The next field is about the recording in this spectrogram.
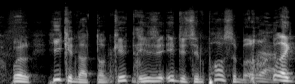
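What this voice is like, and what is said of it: Put-on Serbian accent. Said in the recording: “that's not a good Serbian accent ... It's pretty good, actually.”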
